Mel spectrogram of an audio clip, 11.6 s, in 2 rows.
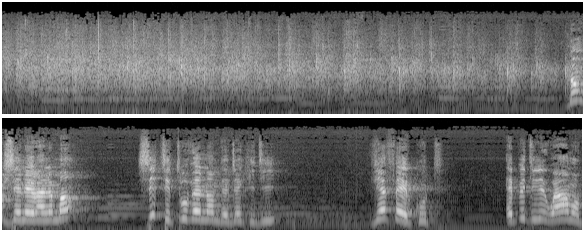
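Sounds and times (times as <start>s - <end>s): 
church congregation clapping to praise God: 0.0s - 6.4s
speech: 5.7s - 6.6s, 7.2s - 8.6s, 9.5s - 11.6s.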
